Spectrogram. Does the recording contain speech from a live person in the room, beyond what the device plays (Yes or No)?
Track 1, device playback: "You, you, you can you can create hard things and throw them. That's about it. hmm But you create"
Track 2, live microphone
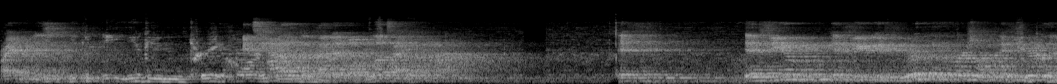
Yes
